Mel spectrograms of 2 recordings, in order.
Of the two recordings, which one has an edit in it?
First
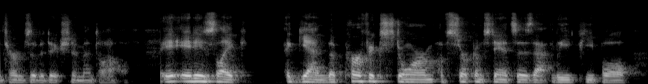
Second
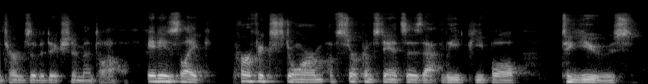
second; 2 cuts; at 1.5 s, 2.3 s

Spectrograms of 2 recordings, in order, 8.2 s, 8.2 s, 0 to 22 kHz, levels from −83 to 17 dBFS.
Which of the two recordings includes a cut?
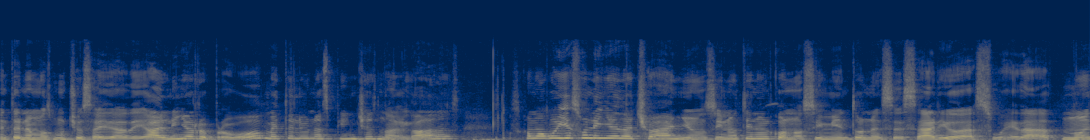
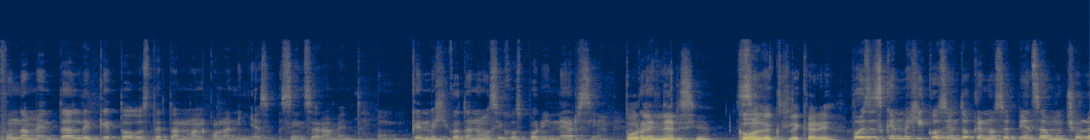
second; 3 cuts; at 2.9 s, 4.5 s, 6.3 s

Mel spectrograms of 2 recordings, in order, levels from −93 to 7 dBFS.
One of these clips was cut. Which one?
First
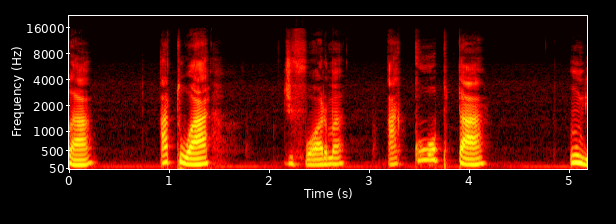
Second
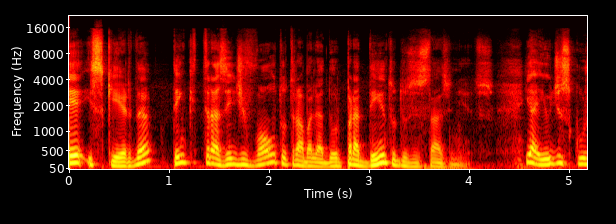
second; 1 cut; at 0.9 s

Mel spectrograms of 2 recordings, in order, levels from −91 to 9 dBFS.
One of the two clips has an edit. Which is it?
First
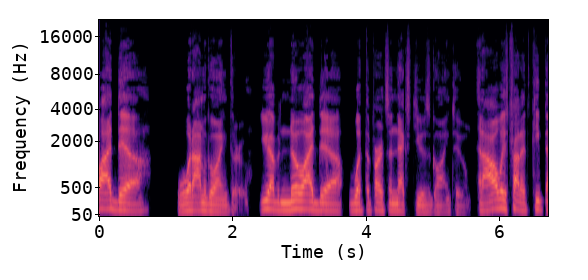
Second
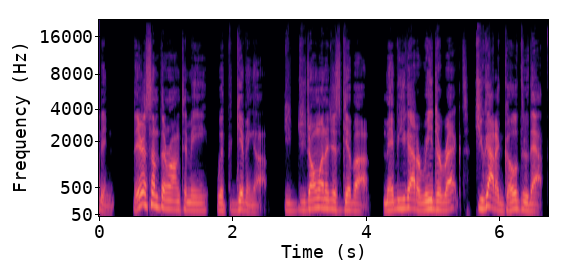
second; 1 cut; at 5.5 s

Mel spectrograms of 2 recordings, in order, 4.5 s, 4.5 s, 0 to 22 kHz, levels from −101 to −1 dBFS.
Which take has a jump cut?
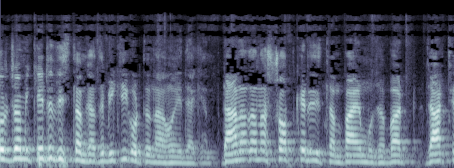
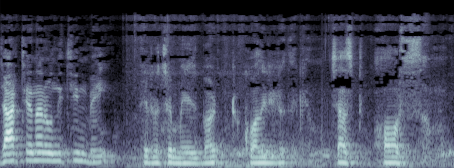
second; 2 cuts; at 1.2 s, 3.1 s

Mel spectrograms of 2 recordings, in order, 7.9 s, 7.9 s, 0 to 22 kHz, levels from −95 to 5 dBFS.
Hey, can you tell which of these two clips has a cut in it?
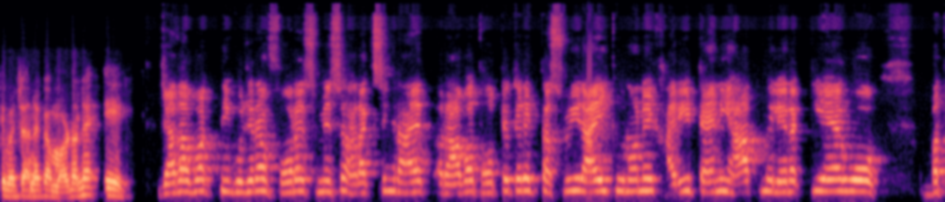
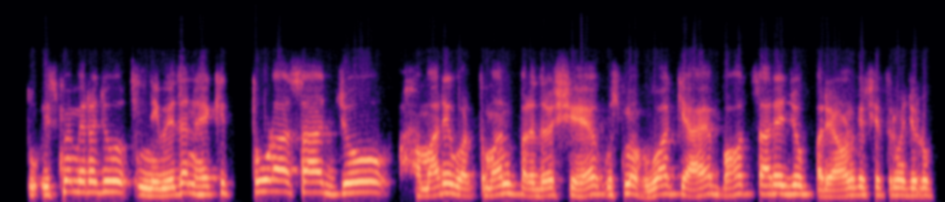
first; 1 cut; at 1.2 s

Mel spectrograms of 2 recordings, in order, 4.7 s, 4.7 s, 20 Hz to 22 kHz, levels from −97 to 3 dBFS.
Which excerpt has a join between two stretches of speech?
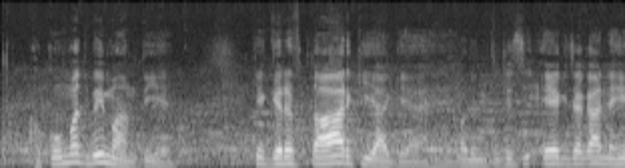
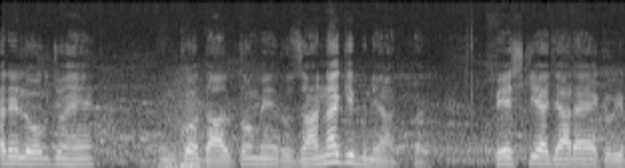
first; 1 cut; at 3.4 s

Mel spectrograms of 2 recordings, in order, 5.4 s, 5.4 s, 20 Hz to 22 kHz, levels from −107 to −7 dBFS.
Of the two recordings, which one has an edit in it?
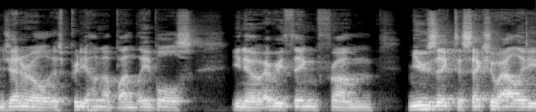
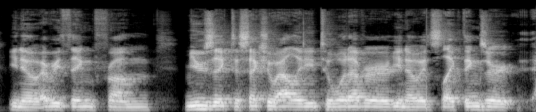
second; 1 cut; at 4.4 s

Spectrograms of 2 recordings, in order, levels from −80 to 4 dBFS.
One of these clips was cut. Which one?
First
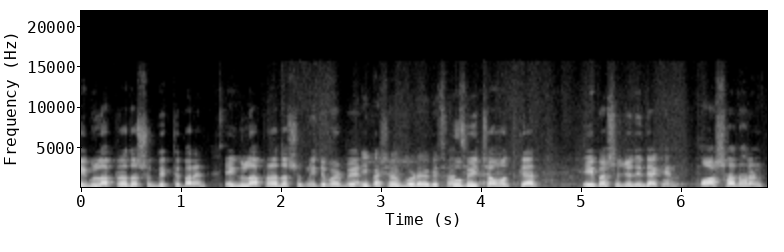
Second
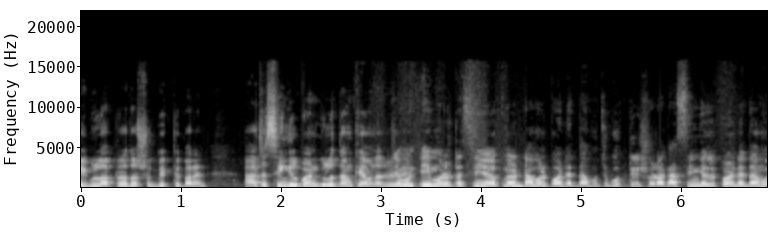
first; 1 cut; at 1.3 s

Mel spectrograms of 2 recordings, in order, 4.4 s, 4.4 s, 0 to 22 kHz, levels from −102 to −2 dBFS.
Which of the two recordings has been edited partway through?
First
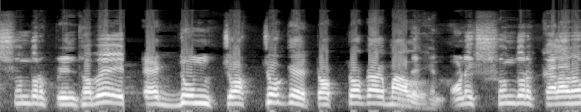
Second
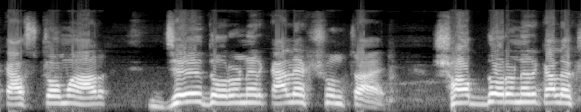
first; 1 cut; at 0.9 s

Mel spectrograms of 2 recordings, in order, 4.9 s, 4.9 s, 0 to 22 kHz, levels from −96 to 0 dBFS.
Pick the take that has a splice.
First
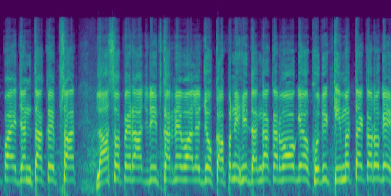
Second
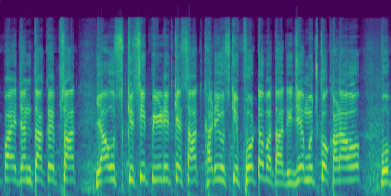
first; 1 cut; at 1.0 s

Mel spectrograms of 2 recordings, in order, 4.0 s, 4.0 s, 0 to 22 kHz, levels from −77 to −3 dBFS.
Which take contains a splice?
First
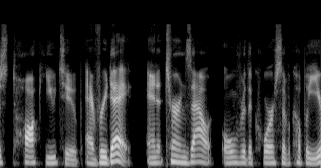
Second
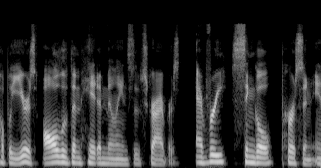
first; 2 cuts; at 1.0 s, 1.7 s

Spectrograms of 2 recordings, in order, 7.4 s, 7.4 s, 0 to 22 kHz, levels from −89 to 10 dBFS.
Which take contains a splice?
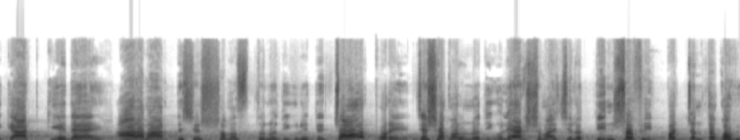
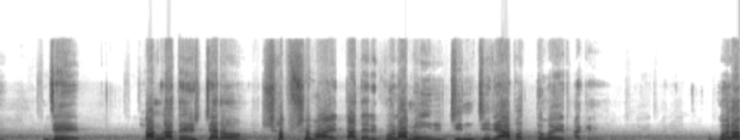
first; 2 cuts; at 1.1 s, 4.1 s

